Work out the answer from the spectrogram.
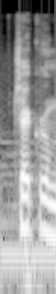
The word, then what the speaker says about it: Cheqroom: store and download checkroom checkroom is spelt with a q and not a CK it should look something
